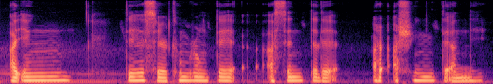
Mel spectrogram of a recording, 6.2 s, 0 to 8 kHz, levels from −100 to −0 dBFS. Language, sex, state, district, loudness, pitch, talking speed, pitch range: Mizo, male, Mizoram, Aizawl, -20 LUFS, 130 Hz, 155 wpm, 120-130 Hz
